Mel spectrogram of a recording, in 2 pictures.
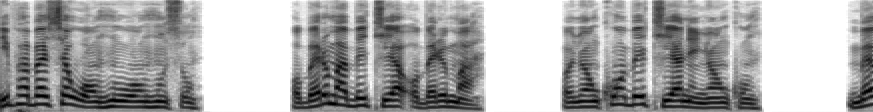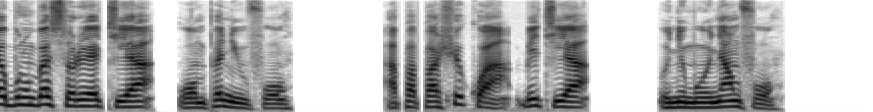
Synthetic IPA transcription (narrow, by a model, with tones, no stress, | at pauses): nĩ˦pʰa˦bɛ˦ɕɛ˦wɔ̃˨nɦʊ̃˦wɔ̃˦n˦ɦʊ̃˦sʊ˦ | ɔ˨bæ˨ɾɪ˦mã˨bɛ˦tʰi˨˦a˨ʔɔ˨bæ˨ɾɪ˦mã˨ | ɔ˨ɲɔ̃˨ŋkʰʊ̃˦ɔ˦bɛ˦tʰi˨a˨nɪ̃˨ɲᶣɔ̃˨ŋkʰʊ̃˦ | m̩˨mæ̃˦bu˦nʊ̃˦bɛ˦sɔ˨ɾɪ˦æ˦tʰi˨a˦ | wɔ̃˨m̩˨pʰɛ˦nĩ˨m˨fʊ˨ɔ˦ | a̰˨pʰa˨pʰa˨ɕᶣɪ˦kʷʰa˨bɛ˦tʰi˨a˨ | ɔ˨nĩ˨mũ˨ɔ˨ɲã˦mfʊ˨ɔ˨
